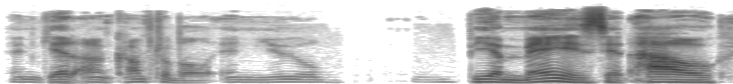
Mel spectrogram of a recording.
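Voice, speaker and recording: A man's voice: medium pitch, steady tone, moderate pace, dry recording. A man hosting a podcast, chatting casually in a friendly, agreeable way with a bit of dry sarcasm. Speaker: podcast host. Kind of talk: casual chat.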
